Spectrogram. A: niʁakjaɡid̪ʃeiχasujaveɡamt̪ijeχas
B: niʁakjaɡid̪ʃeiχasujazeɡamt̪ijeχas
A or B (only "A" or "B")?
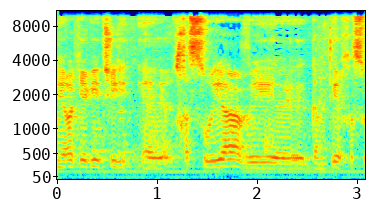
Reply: A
